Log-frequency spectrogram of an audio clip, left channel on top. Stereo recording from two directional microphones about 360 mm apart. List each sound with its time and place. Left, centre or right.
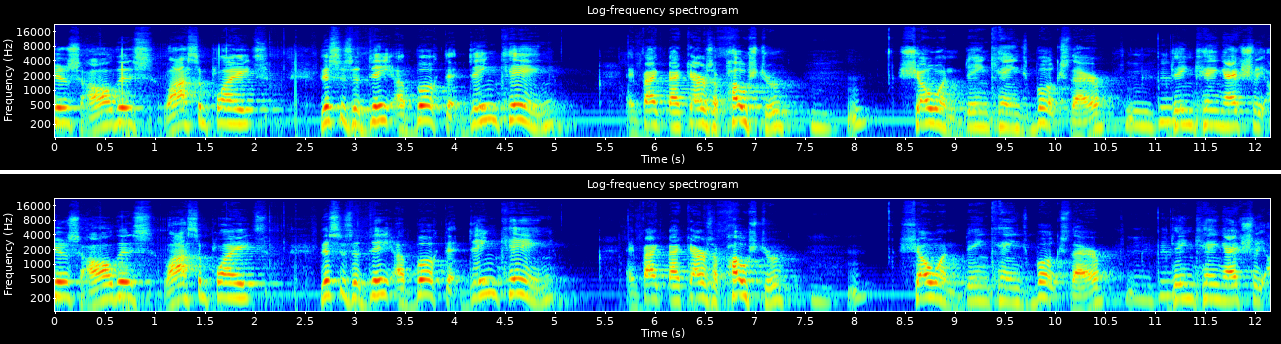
0.0 s a man's voice: centre
8.4 s a man's voice: centre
